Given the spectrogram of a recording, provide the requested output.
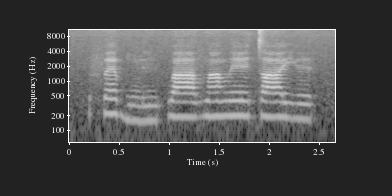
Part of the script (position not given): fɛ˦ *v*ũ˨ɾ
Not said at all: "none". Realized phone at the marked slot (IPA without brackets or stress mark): b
